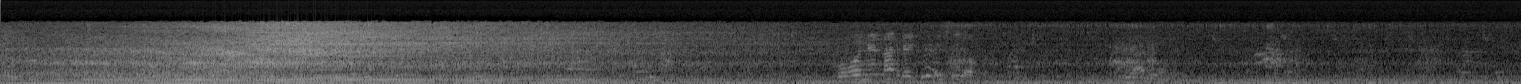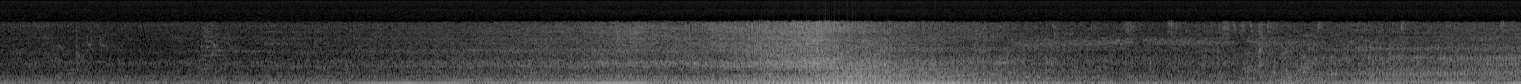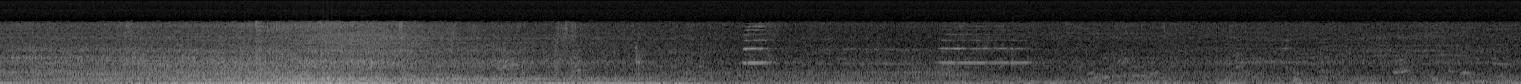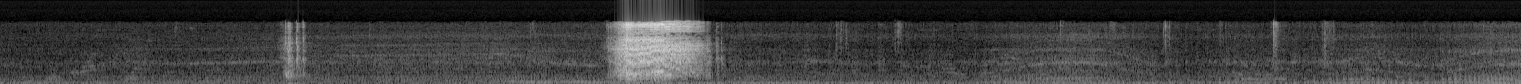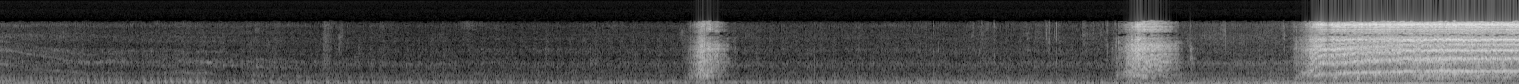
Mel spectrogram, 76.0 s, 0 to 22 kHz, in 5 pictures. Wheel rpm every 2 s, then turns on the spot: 0, 0, 0, 0, 0, 0, 0, 0, 0, 0, 0, 0, 0, 0, 0, 0, 0, 0, 0, 0, 0, 0, 0, 0, 0, 10, 20, 0, 0, 0, 0, 0, 0, 0, 0, 0, 10, 130.
none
